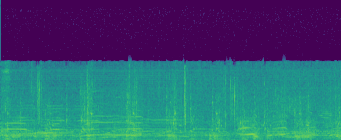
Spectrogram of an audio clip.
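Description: Many voices calling out and chanting over one another, with scattered sharp knocks among them.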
